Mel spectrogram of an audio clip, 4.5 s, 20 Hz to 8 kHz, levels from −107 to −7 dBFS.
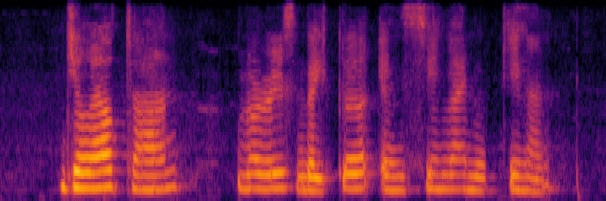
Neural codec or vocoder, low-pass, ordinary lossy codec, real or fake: codec, 16 kHz in and 24 kHz out, 0.6 kbps, FireRedTTS-2 codec; 7.2 kHz; Opus, 24 kbps; fake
